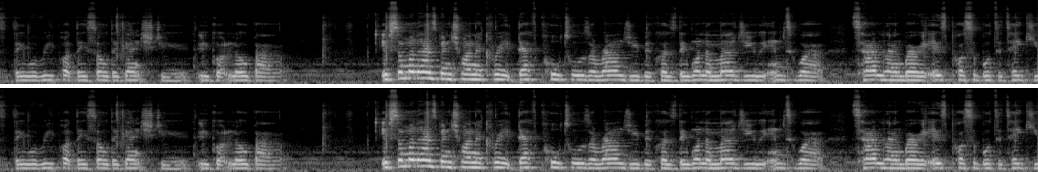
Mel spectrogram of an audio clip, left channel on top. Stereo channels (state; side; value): identical; both; correlation 1.00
